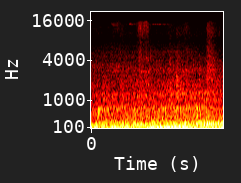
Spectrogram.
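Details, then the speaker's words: Toyota Fortuner 2GD diesel at idle: faint rough rumble with light scratchy overtone from worn alternator bearing, not the engine; fix is replacing the bearing. "2gd madalas po problema po kulitin natin yun lang po alternator bearing kaya kakalasin natin to at papalitan lang natin ng bearing"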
